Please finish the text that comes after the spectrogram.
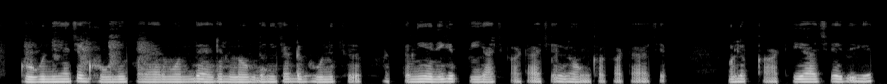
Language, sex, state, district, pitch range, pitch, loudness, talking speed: Bengali, male, West Bengal, Jhargram, 115-130 Hz, 120 Hz, -18 LUFS, 135 wpm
